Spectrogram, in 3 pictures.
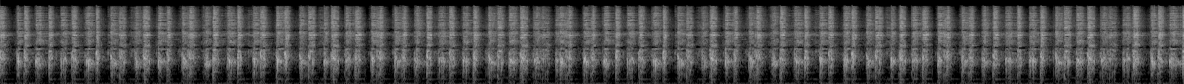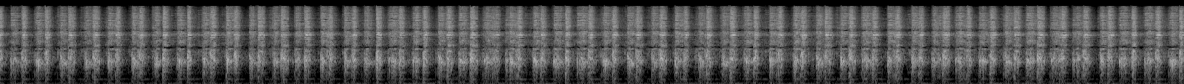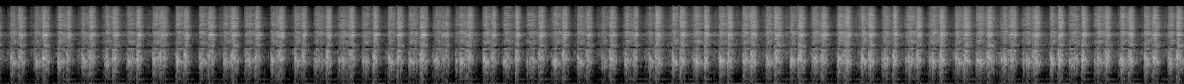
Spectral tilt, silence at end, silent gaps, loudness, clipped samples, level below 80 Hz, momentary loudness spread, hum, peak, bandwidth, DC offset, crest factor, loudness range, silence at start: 4 dB/octave; 0 s; none; -16 LUFS; under 0.1%; -60 dBFS; 5 LU; none; 0 dBFS; 17 kHz; under 0.1%; 20 dB; 4 LU; 0 s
